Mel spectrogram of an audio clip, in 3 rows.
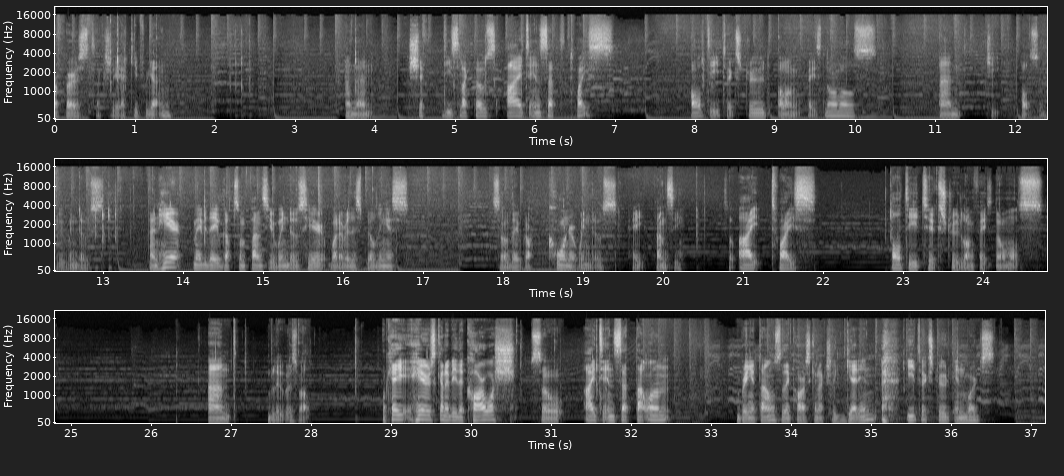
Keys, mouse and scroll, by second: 0.8 ctrl+r, 2.1 3, 2.2 3, 2.6 alt+click, 3.3 alt+click, 4.3 shift+click, 4.6 shift+click, 5.4 i, 8.1 alt+e, 11.7 g, 12.5-12.9 scroll down 1, 12.9 a, 13.0 a, 13.5 alt+click, 13.9 middle click, 15.0 shift+click, 15.3 shift+click, 16.3 alt+click, 16.6 shift+click, 16.9 middle click, 18.2 middle click, 18.9-19.4 scroll up 1, 19.4 i, 22.4 middle click, 22.8 alt+e, 27.1 g, 28.1 middle click, 28.6 shift+middle click, 29.3 click, 29.5-30.2 scroll up 2, 30.2 scroll up 1, 30.5 shift+click, 30.7 middle click, 31.1-31.6 scroll up 1, 31.6 i, 34.0 click, 35.4 e, 36.8 middle click.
